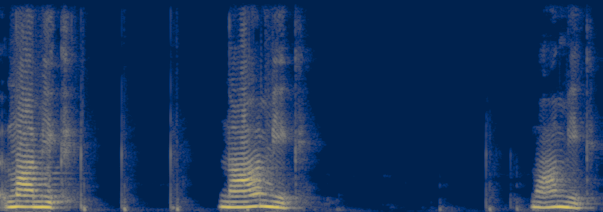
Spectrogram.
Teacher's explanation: Q-ğı əvəzləməsi baş vermirsə, artıq həmin sözün şəkilçisiz halı k kimi tələffüz olunacaq. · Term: k səsini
